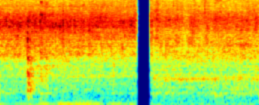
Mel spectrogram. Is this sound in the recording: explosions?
no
